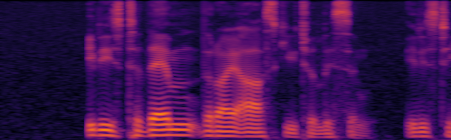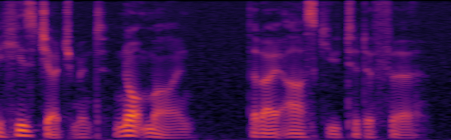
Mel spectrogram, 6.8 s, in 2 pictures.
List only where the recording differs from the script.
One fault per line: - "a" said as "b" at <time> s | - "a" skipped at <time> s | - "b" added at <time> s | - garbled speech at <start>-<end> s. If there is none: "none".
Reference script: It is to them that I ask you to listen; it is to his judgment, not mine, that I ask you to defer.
none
